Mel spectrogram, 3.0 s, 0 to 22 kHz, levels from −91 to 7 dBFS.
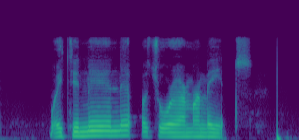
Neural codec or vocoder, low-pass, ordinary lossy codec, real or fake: codec, 16 kHz, 1 kbps, X-Codec, HuBERT features, trained on balanced general audio; 7.2 kHz; none; fake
